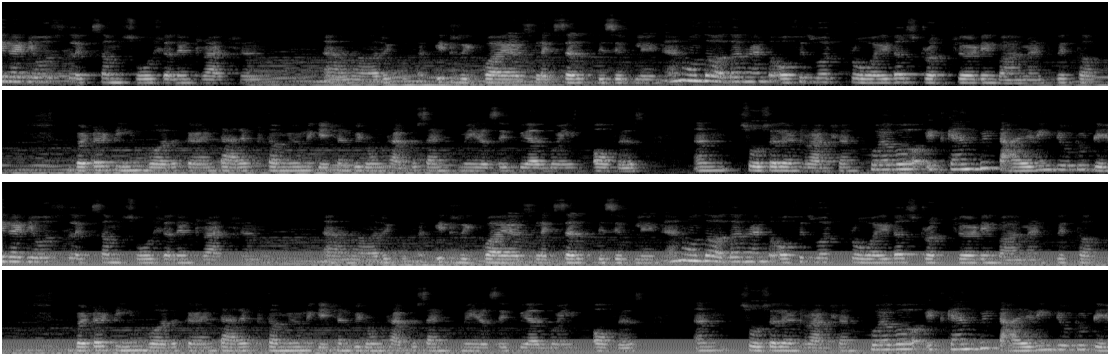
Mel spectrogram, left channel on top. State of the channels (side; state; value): right; noise; hum, 10 dB below the sound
